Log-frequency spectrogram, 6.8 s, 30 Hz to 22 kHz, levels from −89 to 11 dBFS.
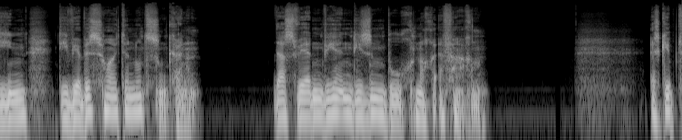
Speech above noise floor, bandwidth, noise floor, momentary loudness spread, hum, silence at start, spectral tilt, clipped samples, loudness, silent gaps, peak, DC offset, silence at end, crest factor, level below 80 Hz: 52 dB; 16.5 kHz; -70 dBFS; 10 LU; none; 0 s; -6 dB/octave; under 0.1%; -20 LUFS; 5.56-5.61 s; -4 dBFS; under 0.1%; 0 s; 16 dB; -38 dBFS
